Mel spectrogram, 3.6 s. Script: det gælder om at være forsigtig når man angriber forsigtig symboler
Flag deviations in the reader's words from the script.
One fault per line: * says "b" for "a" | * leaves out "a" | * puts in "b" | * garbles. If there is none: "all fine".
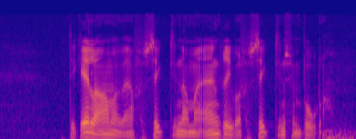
all fine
